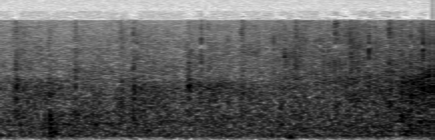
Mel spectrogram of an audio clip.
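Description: Near silence: faint room tone of a large hall, with a few faint scattered clicks.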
